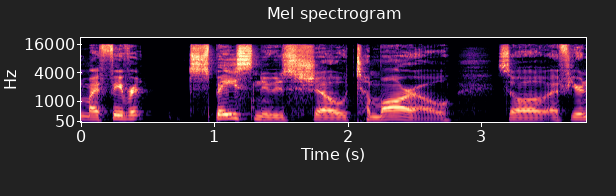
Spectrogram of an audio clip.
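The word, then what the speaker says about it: TMRO: They do a fantastic production, but it's spelled T-M-R-O, to tomorrow, like tomorrow, T-M-R-O.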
